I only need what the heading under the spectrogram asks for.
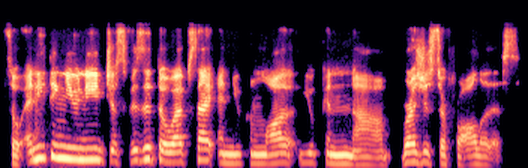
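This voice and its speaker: A woman's voice: on the low side, a little fast. A woman with a friendly, slightly flustered manner, describing community programs. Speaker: program presenter.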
